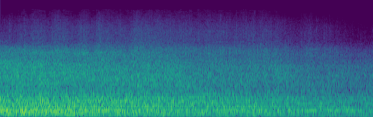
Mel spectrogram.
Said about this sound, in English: And now, prepare for departure. We are cleared for takeoff.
